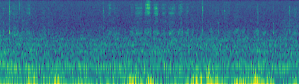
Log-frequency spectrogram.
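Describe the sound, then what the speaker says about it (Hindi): Pen or marker writing by hand on a board or paper during a chemistry lesson, a soft continuous scratchy scraping with small bursts, close and steady, with no voice over it. "चार एक्सेप्शनल केस है वो क्या क्या है मैं लिख लेता हूँ यहाँ पे"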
